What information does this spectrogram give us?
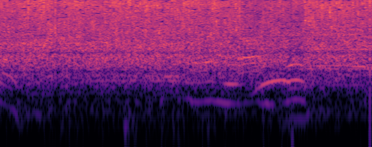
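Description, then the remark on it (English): A loud, steady round of audience applause, dense clapping that fills the whole stretch without a break, with faint voices or cheers rising briefly beneath it. “Let's give everyone a big round of applause.”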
